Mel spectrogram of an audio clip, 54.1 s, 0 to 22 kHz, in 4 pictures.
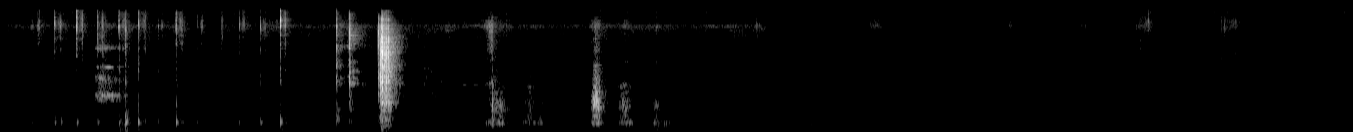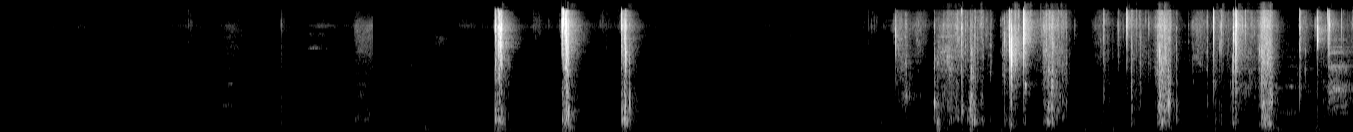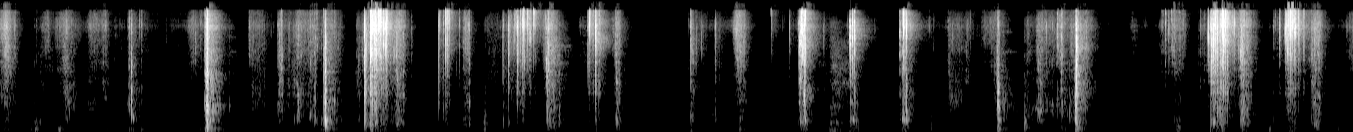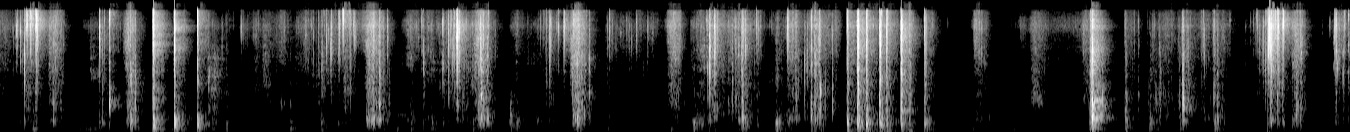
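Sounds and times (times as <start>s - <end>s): crinkling and tearing: 22.4s - 28.4s, 29.0s - 33.3s, 38.6s - 54.0s.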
